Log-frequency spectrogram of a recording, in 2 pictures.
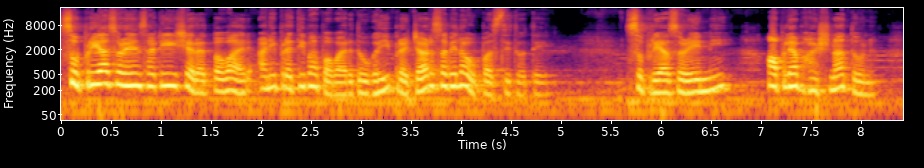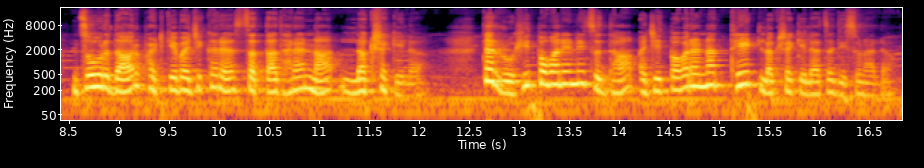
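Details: Adult female news narrator; ordinary speech.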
